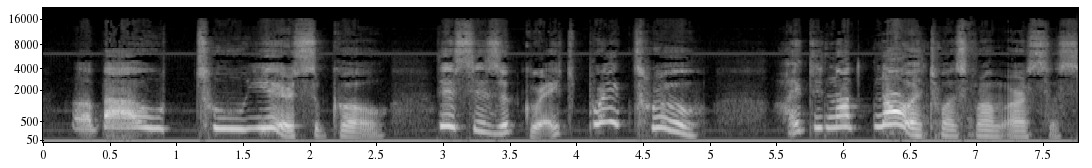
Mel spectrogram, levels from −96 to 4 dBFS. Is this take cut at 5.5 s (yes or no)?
no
